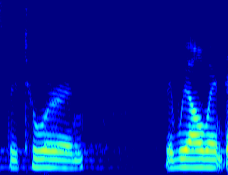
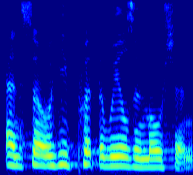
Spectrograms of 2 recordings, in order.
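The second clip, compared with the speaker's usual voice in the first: ordinary talk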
